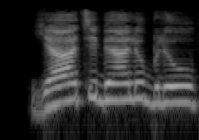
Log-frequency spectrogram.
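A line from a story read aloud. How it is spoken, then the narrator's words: Shouted from another room. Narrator (Russian): прокричал он из ванной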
